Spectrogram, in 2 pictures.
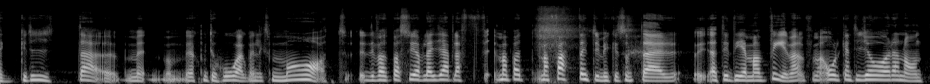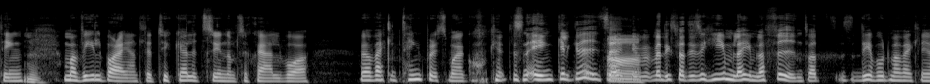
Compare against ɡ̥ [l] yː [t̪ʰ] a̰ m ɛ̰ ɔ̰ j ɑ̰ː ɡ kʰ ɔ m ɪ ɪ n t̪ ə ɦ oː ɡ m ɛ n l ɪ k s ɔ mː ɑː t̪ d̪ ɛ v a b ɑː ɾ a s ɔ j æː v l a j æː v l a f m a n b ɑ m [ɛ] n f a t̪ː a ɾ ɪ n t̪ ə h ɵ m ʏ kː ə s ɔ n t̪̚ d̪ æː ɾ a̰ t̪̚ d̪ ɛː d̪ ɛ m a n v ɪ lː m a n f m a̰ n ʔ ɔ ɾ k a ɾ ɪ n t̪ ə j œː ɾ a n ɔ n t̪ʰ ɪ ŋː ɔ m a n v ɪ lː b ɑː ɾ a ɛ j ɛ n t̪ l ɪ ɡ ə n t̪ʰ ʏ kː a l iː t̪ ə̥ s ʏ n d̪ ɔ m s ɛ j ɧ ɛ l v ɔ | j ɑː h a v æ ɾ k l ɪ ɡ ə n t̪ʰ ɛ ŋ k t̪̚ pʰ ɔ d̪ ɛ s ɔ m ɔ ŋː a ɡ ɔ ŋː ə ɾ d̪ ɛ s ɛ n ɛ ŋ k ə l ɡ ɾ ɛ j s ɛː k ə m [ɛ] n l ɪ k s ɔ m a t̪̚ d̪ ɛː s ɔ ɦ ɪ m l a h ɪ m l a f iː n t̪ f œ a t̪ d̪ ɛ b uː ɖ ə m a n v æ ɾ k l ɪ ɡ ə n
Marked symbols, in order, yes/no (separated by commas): no, no, no, yes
